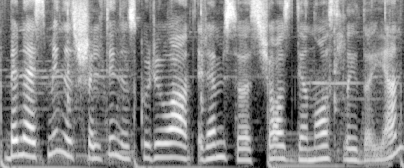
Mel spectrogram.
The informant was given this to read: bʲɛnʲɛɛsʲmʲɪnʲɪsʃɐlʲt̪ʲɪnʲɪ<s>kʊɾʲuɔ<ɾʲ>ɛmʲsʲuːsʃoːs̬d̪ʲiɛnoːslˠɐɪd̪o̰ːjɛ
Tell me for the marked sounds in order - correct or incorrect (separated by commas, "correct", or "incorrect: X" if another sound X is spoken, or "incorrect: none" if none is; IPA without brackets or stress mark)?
correct, correct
